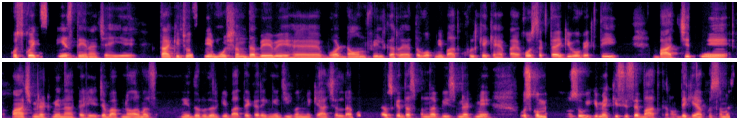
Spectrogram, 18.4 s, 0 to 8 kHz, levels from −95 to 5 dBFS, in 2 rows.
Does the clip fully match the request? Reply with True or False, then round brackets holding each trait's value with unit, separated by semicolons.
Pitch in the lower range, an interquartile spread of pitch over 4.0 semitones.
True (110 Hz; 4.6 semitones)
